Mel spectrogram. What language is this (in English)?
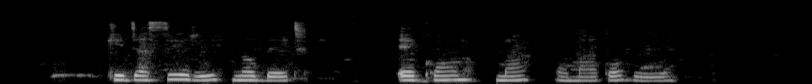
Luo (Kenya and Tanzania)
